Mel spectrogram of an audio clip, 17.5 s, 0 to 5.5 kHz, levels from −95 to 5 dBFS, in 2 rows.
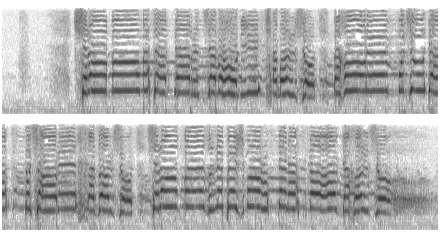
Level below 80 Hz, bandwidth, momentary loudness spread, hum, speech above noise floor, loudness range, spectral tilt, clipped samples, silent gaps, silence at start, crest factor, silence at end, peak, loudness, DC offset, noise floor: -60 dBFS; 4.9 kHz; 7 LU; none; 36 dB; 2 LU; -5.5 dB/octave; under 0.1%; none; 1.15 s; 16 dB; 0.15 s; -10 dBFS; -25 LUFS; under 0.1%; -61 dBFS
